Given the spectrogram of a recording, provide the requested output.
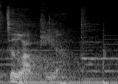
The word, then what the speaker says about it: tilapia: Now, tilapia has a new Latin origin, and in our dialect, we pronounce it very similar to the English pronunciation, which is tilapia.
